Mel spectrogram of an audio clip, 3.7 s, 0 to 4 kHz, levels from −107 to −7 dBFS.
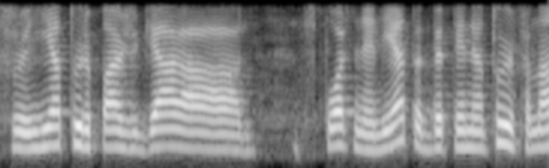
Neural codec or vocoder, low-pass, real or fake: autoencoder, 22.05 kHz, a latent of 192 numbers a frame, VITS, trained on one speaker; 3.6 kHz; fake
